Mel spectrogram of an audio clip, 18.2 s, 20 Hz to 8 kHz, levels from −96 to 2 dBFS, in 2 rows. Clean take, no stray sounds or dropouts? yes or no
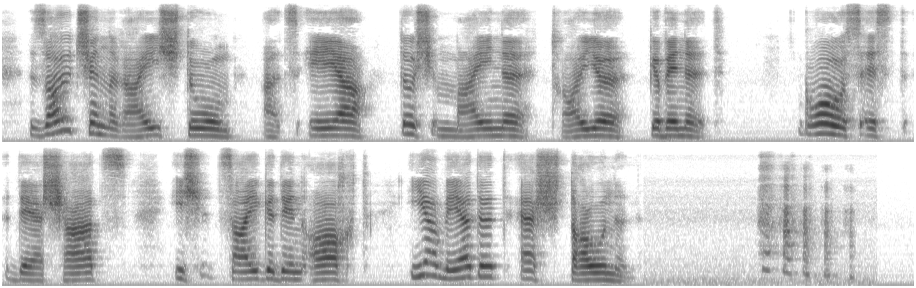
no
